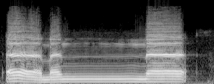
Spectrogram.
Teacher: هي في الأصل عبارة عن نونين، نون ساكنة ونون متحركة بالميم. فنأتي بأولا آمنا هكذا نقف عليها فنظهر الغنة، ثم نأتي بالنون المتحركة في الثاني. · Term: النون المشددة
